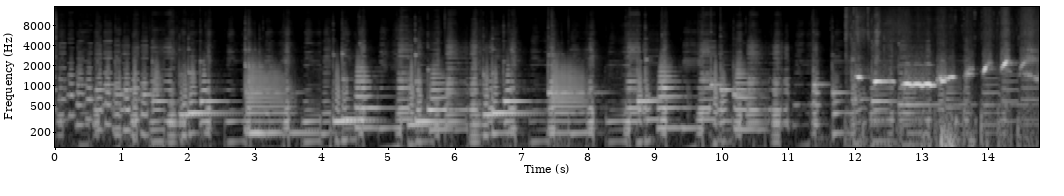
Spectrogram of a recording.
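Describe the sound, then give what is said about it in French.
A melodic tune carried by whistling, with steady rhythmic notes rising and falling and a brighter, wavering whistled line near the end. Fairly loud, with no talking. “Oh, on siffle de mieux en mieux, ça c'est la réforme des retraites qui nous motive.”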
